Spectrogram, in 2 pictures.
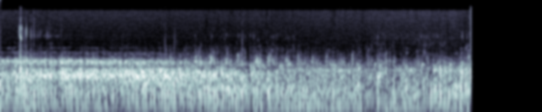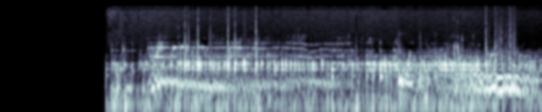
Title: D sides GF stomach growling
